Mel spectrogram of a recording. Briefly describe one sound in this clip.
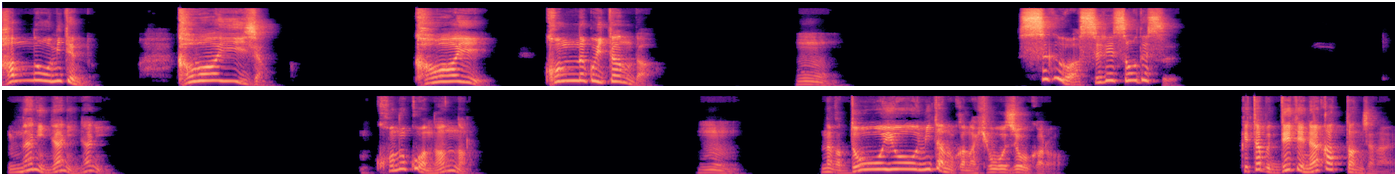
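A man speaks close to a microphone in short, animated bursts with pauses between them.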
